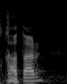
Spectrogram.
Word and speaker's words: Qatar: So it's like, okay, so there's a lot of, so in like Arabic, the proper pronunciation is Qatar.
